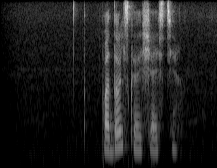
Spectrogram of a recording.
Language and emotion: Russian, positive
